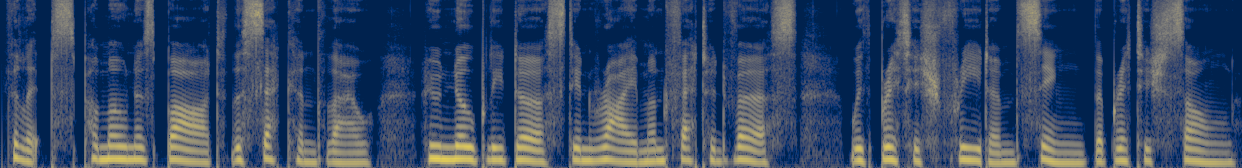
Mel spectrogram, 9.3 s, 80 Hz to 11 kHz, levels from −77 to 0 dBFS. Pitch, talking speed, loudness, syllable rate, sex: 175 Hz, 130 wpm, -20 LUFS, 3.9 syllables/s, female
